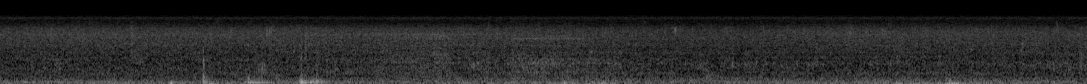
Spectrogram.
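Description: Steady rain falling during a thunderstorm, an even hiss. A couple of brief low thumps come about two and a half and three seconds in.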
